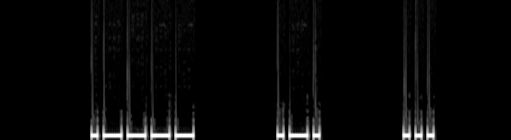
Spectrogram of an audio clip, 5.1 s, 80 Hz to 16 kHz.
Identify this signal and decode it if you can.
Morse code, heard as a keyed tone, about 20 wpm, spaced as for 8 wpm, 700 Hz. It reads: 1RS
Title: 053 Lesson 10e - Letter r - Three Characters 20wpm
